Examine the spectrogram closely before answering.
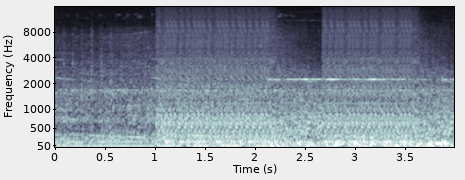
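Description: An explosion bursts close by.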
